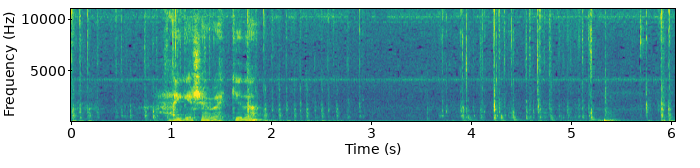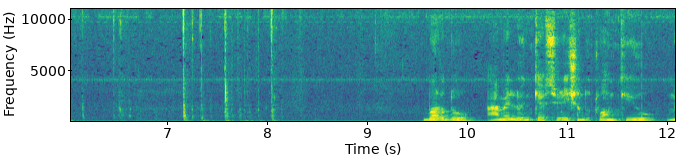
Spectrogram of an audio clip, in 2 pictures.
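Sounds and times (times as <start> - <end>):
computer keyboard clicking: 0.0 - 1.2, 1.8 - 3.0, 3.6 - 8.2
steady low hum: 0.0 - 12.0.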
